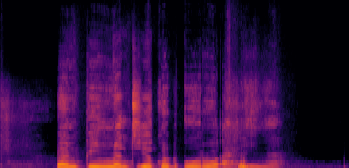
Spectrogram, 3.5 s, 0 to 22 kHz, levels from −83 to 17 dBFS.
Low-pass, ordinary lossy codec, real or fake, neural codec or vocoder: none; none; fake; codec, 44.1 kHz, 3.4 kbps, Pupu-Codec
